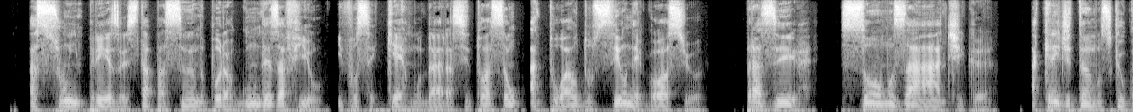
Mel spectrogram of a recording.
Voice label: portuguese brazilian corporate videos

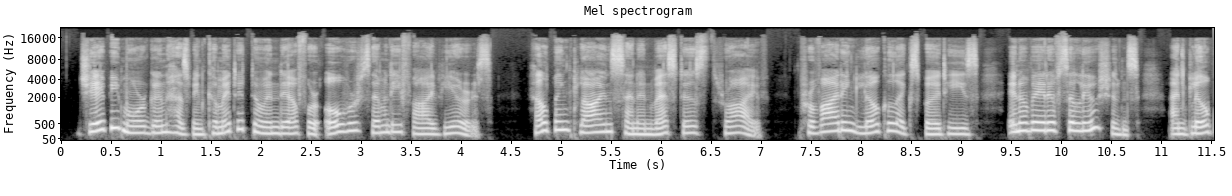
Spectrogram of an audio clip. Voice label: english indian corporate videos

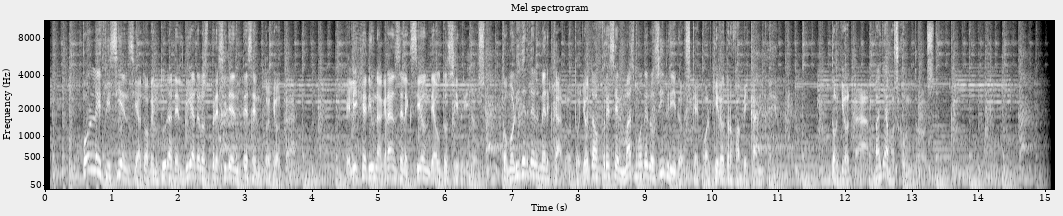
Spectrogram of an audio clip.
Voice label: spanish latin american automotive

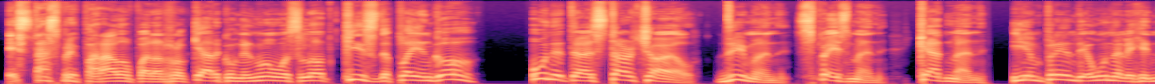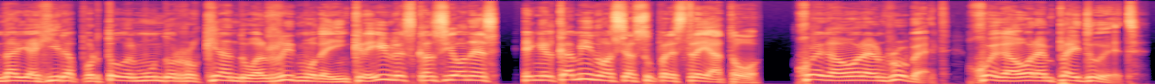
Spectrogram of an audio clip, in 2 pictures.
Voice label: spanish latin american video games; Espanhol (latino-americano); Estados Unidos da América

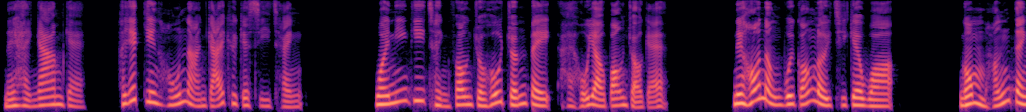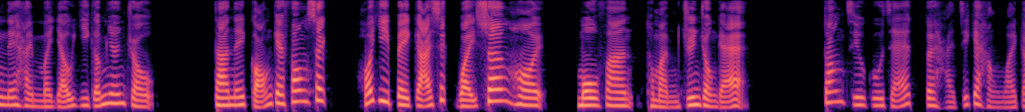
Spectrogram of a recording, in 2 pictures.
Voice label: chinese cantonese commercial; professionelle Synchronsprecherin

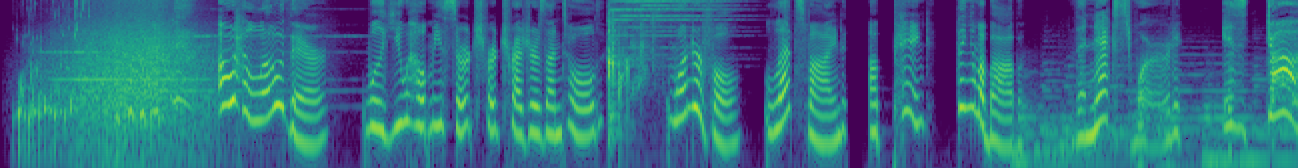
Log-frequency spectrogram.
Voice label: english american

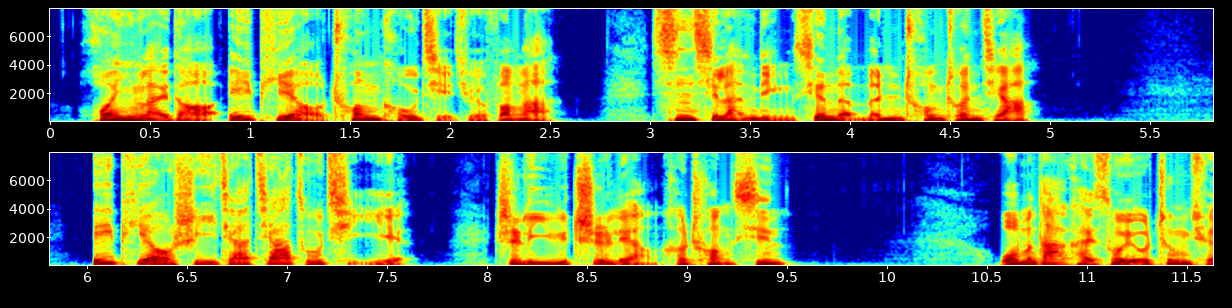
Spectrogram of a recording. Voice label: chinese mandarin corporate videos

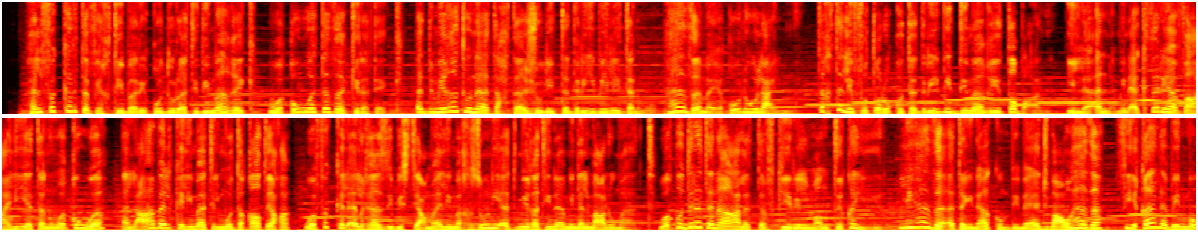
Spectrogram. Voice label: arabic commercial; Marokko; Arabisch

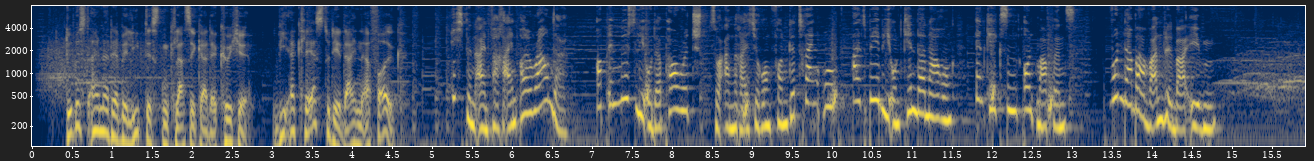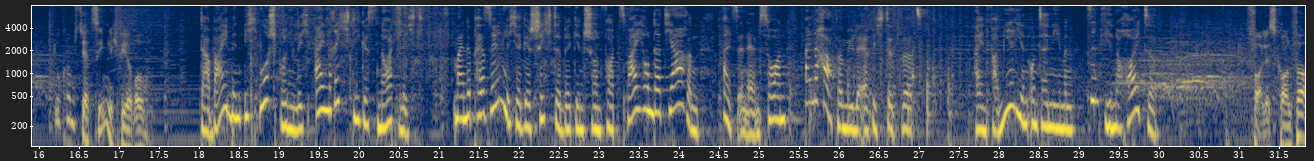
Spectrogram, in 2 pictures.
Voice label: german video games

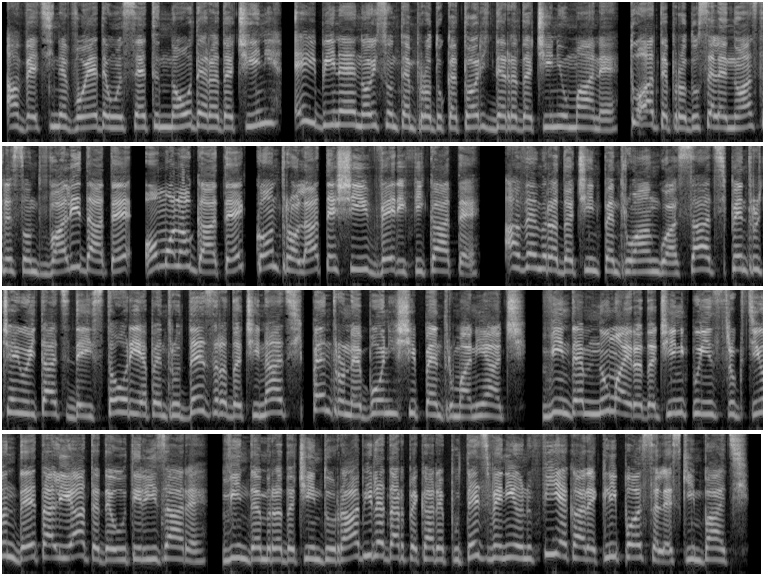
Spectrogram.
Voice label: romanian promos

